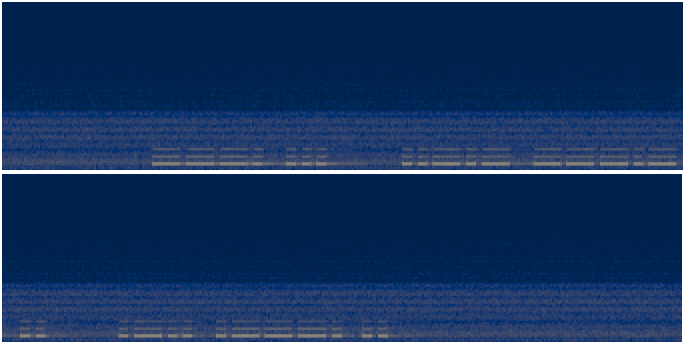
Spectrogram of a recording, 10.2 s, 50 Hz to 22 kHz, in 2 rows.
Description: Morse code (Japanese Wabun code), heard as a keyed tone, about 21 wpm, 940 Hz, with room echo. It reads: ソラ ミズ カゼ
